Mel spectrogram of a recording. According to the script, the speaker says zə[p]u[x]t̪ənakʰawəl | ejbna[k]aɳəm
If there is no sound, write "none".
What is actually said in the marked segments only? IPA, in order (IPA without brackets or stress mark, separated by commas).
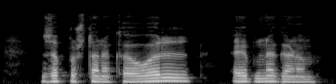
p, ʂ, ɡ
